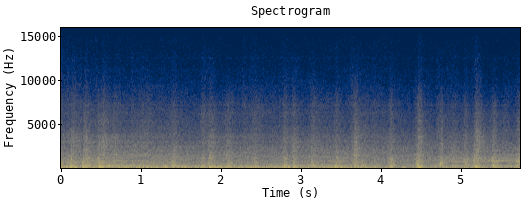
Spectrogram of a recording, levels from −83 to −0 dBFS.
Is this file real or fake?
fake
